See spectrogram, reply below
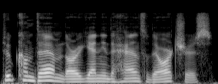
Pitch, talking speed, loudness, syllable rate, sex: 140 Hz, 300 wpm, -15 LUFS, 7.5 syllables/s, male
